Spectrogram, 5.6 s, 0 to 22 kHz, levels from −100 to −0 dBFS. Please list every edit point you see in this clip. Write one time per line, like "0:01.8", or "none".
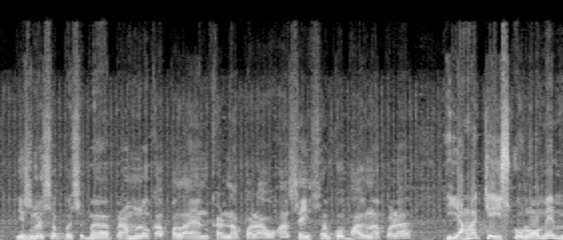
0:04.3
